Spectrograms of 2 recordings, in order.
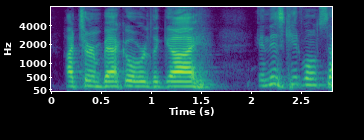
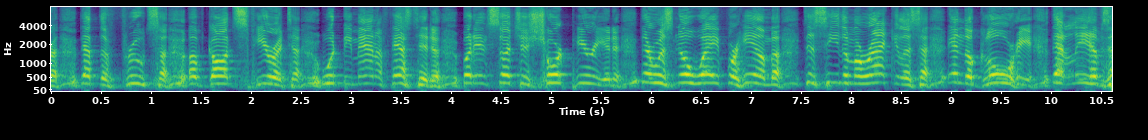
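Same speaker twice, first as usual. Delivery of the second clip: rising louder and higher, preacher's cadence; building sermon delivery; 5 semitones higher, 7 dB louder than usual. Acted. Preacher building to the congregation, swelling sermon voice. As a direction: climb toward the glory.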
